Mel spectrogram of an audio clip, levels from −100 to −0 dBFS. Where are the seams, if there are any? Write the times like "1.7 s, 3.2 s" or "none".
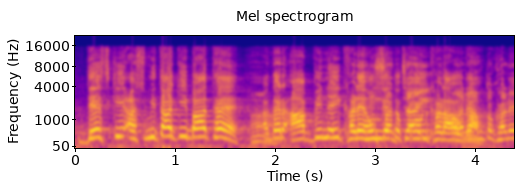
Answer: none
